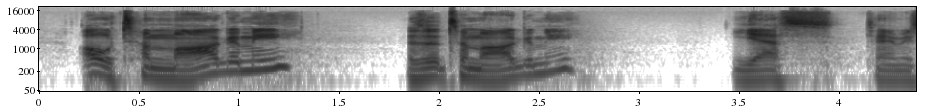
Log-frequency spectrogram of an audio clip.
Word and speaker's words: Temagami: So my wife called me and she said, Tamagami. I'm like, oh. My wife literally called me to tell me how to pronounce it.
